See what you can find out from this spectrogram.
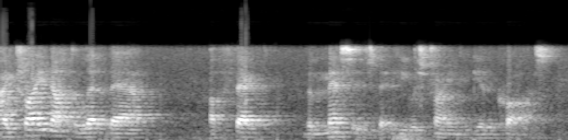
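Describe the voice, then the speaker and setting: A man talks very slowly, with audible room echo and noticeable background noise around him. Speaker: college teacher. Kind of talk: interview. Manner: loud.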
